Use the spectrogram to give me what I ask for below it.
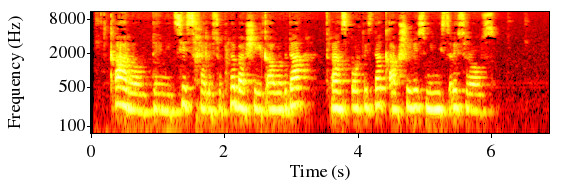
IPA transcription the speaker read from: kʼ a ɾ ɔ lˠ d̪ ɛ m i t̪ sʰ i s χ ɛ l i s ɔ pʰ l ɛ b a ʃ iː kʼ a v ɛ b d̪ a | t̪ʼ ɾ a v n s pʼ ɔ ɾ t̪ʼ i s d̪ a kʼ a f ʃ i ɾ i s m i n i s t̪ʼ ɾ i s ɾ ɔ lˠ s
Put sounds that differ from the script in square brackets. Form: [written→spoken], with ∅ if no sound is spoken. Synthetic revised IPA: kʼ a ɾ ɔ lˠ d̪ ɛ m i t̪ sʰ i s χ ɛ l i s [ɔ→u] pʰ l ɛ b a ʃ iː kʼ a v ɛ b d̪ a | t̪ʼ ɾ a [v→∅] n s pʼ ɔ ɾ t̪ʼ i s d̪ a kʼ a f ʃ i ɾ i s m i n i s t̪ʼ ɾ i s ɾ ɔ lˠ s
